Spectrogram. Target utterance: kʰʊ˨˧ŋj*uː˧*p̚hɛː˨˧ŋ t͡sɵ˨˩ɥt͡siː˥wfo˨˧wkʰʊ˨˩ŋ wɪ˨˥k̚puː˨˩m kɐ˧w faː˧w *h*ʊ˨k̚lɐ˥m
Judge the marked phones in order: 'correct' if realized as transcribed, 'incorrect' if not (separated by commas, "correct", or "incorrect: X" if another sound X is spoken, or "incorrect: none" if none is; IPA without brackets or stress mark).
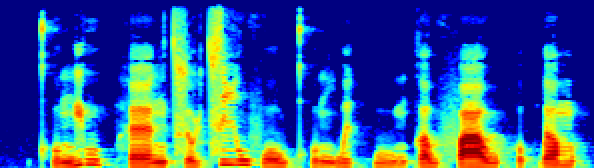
incorrect: uː˥, correct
